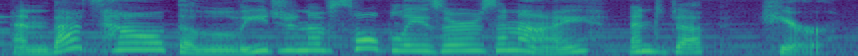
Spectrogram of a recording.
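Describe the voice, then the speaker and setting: A woman voicing a laid-back, wry young female vice captain who talks in a relaxed, teasing way. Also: sits high, a little slow. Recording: game cutscene with background music.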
